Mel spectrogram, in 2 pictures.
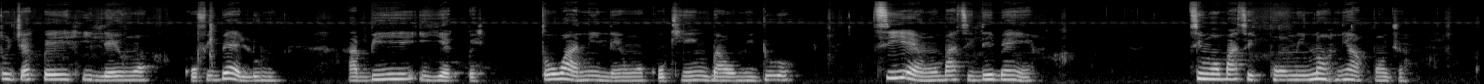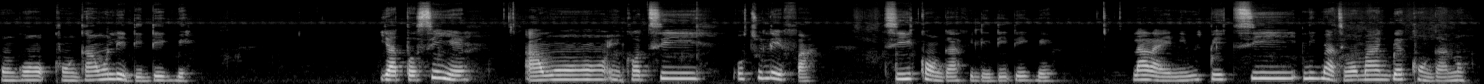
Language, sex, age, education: Yoruba, female, 46-60, tertiary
